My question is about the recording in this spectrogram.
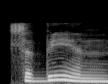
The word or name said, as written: Sabean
